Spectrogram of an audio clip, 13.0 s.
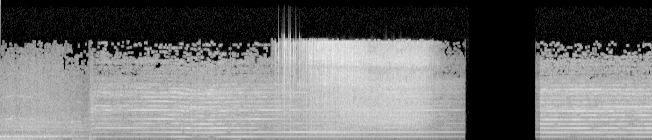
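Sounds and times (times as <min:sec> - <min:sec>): grain pouring into plastic hopper: 0:05.4 - 0:08.9
steady high-pitched whine: 0:05.4 - 0:09.0.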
